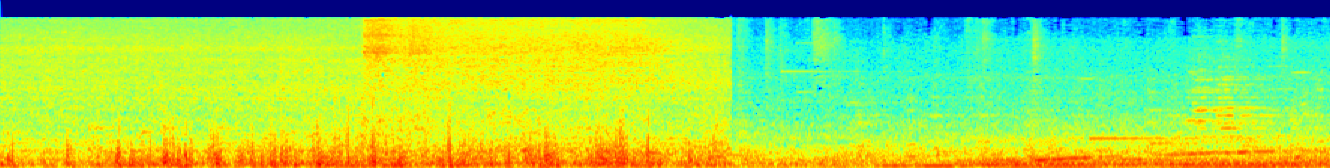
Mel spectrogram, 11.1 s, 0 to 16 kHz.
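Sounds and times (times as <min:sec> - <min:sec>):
steady hiss: 0:00.0 - 0:06.1
diesel bus engine rumbling: 0:00.0 - 0:11.0.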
